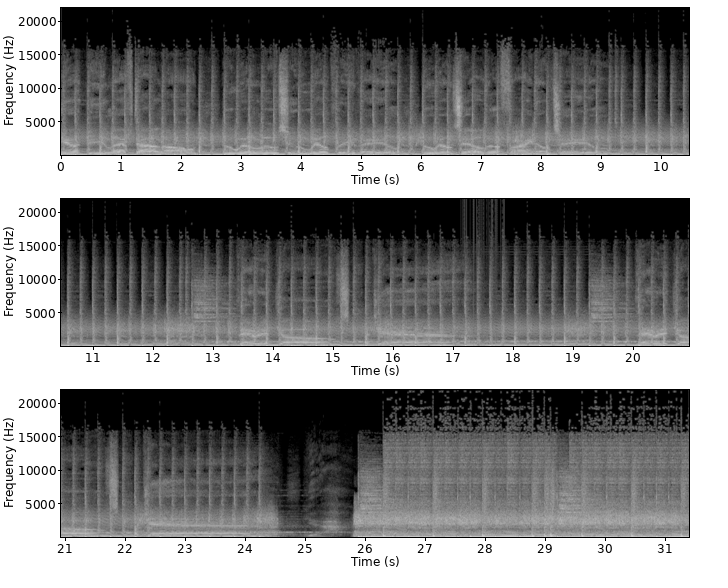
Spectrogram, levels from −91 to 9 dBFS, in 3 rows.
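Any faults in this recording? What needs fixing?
From 17.13 to 17.85 s there is processor overload crackle: a burst of gritty tearing laid over the sound. The processor repeatedly missed its deadline for very short buffers of a few milliseconds. Dozens of those buffers came out as silent gaps with hard edges. To prevent it, reduce the processing load or use a larger buffer so each block has more time to finish.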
